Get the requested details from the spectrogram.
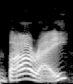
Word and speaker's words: barre: You know, it's bar, mate, bar, but, you know, what Barre is, right? – B-A-R-R-E, for those who are looking for the specific definition, and spin facilities, saunas, bathhouses, wellness centres.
